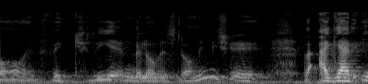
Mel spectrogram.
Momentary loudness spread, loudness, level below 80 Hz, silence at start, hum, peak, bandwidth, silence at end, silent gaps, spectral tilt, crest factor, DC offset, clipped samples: 13 LU; -31 LUFS; -52 dBFS; 0 s; none; -8 dBFS; 12.5 kHz; 0 s; none; -6 dB/octave; 22 dB; under 0.1%; under 0.1%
